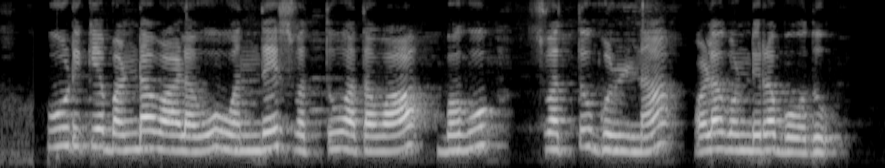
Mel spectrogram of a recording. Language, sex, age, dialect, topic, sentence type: Kannada, female, 18-24, Central, banking, statement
